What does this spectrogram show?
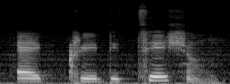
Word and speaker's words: accreditation: Then the given word here is pronounced as accreditation.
